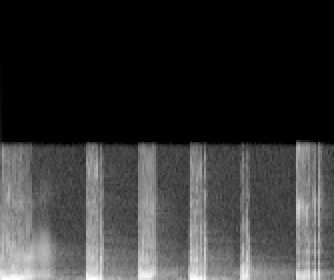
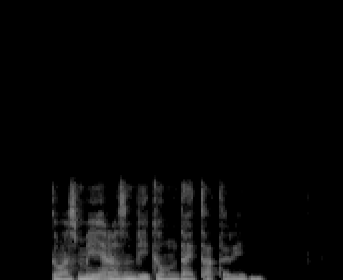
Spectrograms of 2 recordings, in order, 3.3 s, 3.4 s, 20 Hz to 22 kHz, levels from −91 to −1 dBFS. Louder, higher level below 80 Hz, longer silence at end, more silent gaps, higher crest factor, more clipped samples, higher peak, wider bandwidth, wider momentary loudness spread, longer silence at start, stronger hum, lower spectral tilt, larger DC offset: first, -12 LUFS vs -44 LUFS; first, -36 dBFS vs -80 dBFS; second, 0.15 s vs 0.8 s; neither; about the same, 12 dB vs 16 dB; first, 2% vs under 0.1%; first, 0 dBFS vs -28 dBFS; first, 11 kHz vs 8.2 kHz; about the same, 10 LU vs 9 LU; second, 0 s vs 0.5 s; neither; about the same, -6 dB/octave vs -5.5 dB/octave; neither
